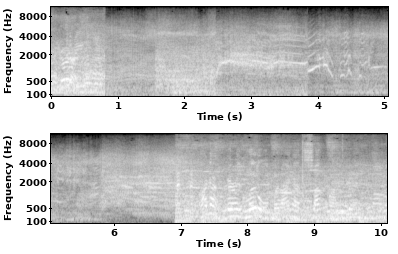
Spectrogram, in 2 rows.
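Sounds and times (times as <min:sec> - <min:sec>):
woman screaming: 0:02.5 - 0:04.5.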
